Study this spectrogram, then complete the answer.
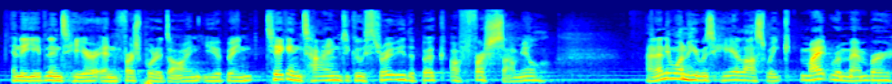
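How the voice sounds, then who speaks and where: A man with a strong Northern Irish accent speaks at a moderate pace in a bright, sharp tone, his pitch fairly high and its variation ordinary. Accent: Northern Irish, thick. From Northern Ireland (Lurgan). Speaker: theology student giving a sermon. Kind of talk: sermon. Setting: church.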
